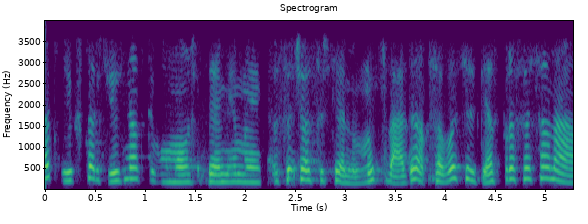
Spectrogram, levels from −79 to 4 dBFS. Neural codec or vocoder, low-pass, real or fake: none; 3.6 kHz; real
